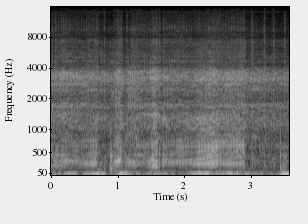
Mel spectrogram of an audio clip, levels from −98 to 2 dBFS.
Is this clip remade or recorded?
recorded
